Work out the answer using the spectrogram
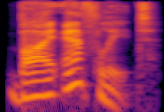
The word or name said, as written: biathlete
